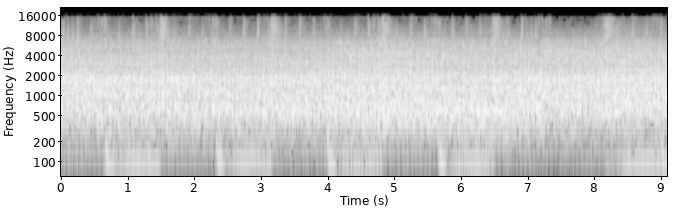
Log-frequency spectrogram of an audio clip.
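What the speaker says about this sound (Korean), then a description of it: "엔진 소리도 일정하고 좋습니다" Mercedes-Benz CLA200 CDI diesel engine idling in the open engine bay, a steady close-up clatter and hum with a regular low pulsing rhythm, no talk over it.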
